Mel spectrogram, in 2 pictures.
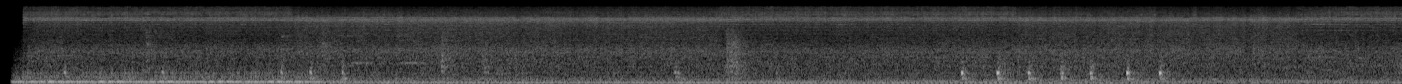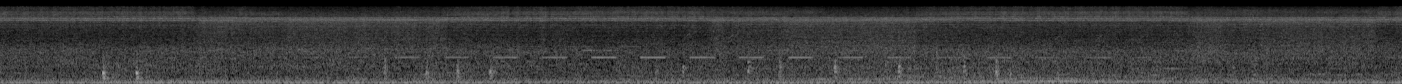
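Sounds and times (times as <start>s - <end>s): band saw cutting log: 0.2s - 12.1s, 14.6s - 19.2s.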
